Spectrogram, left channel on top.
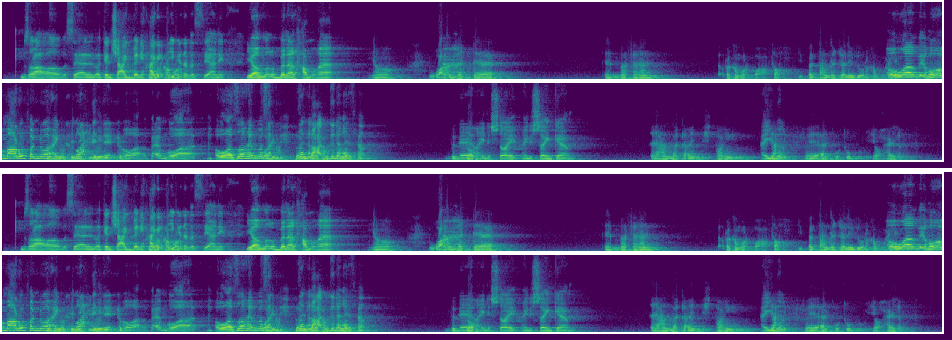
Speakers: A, on the left; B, on the right.
A: بصراحه اه بس يعني ما كانش عاجباني حاجه
B: ده رقم
A: فيه كده
B: اربعة
A: بس يعني يلا ربنا يرحمه ها
B: اه وعندك
A: تمام
B: ده مثلا رقم اربعة صح يبقى انت عندك غاليليو رقم واحد
A: هو هو معروف ان هو
B: ونيوتن
A: اجدد واحد
B: اتنين
A: لان هو فاهم هو هو ظاهر مثلا
B: واينشتاين
A: ظاهر
B: رقم
A: عندنا
B: ثلاثة
A: اصلا
B: بالظبط
A: آه، اينشتاين اينشتاين كام
B: آه، عندك اينشتاين
A: ايوه
B: يعني في 1800 وحاجة مثلا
